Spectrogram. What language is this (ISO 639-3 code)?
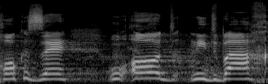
heb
